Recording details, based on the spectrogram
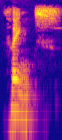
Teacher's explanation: The distinction between the sounds is to be made with a quick change in the position of the tongue from the alvolar ridge to the teeth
